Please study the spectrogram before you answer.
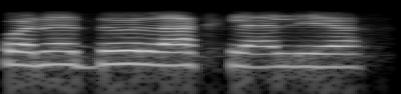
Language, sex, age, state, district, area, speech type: Maithili, female, 45-60, Bihar, Saharsa, rural, conversation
